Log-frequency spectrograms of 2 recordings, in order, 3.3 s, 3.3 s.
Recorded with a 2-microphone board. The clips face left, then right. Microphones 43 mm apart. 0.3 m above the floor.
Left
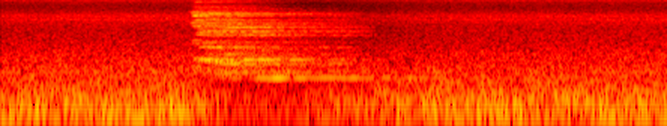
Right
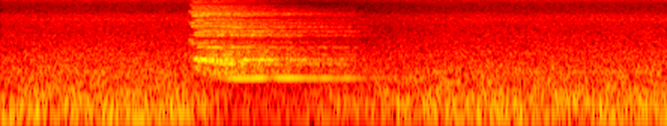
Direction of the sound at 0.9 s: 65° right (ahead or behind).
